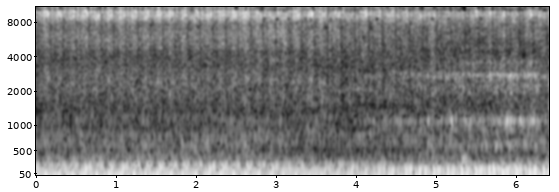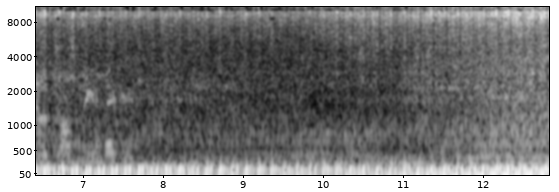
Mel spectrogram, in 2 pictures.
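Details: 1995 Buick Roadmaster Estate Wagon V8, started after sitting several years. It settles into a low, even idle with a steady rumble and no knocks or misses. Coolant then leaks from the upper hose, which has no hose clamp.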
